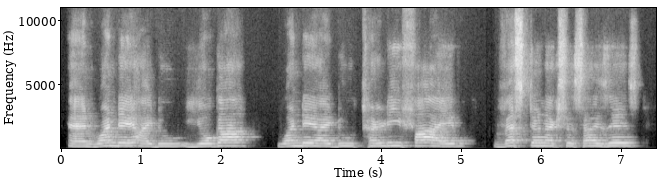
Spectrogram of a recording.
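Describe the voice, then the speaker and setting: In a room with audible echo, a man speaks very slowly in a high, monotone, flat voice at very even loudness. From India. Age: 80s+. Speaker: retired cardiologist. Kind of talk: podcast interview.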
